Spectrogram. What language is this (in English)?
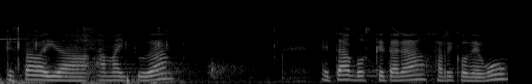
Basque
